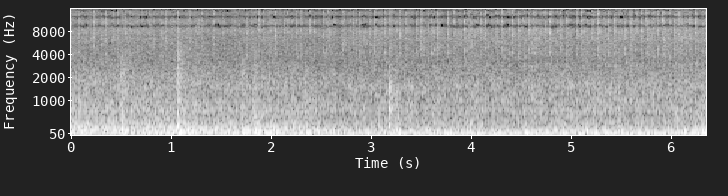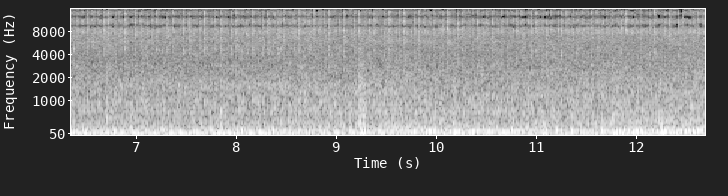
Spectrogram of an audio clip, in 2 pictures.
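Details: Centurion ARV V12 after the magneto timing was realigned to the crank: a deep, even rumble with no misses. Owner says the timing is now right and it starts perfectly, though fuel pressure is low. Normal running.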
